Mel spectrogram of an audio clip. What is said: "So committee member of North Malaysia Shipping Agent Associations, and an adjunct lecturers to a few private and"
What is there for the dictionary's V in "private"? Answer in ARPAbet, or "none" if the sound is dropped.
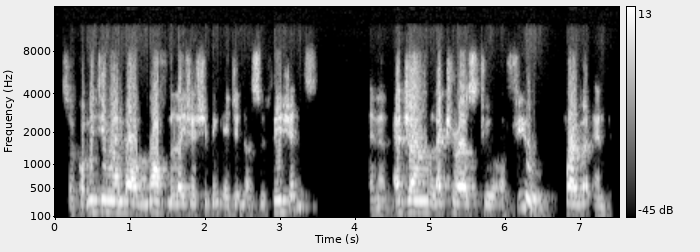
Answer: V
